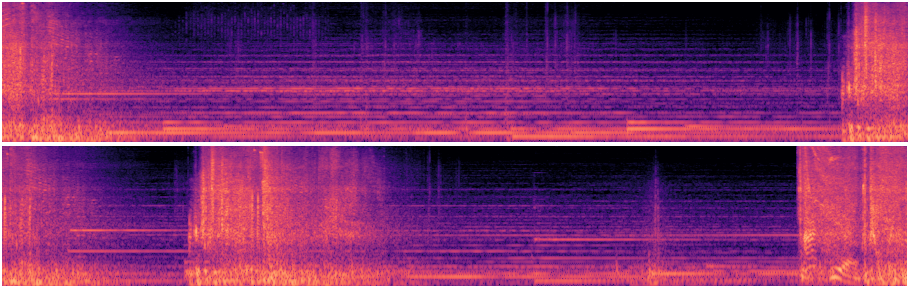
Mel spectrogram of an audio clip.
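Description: Depulso, a force-push spell cast in the Hogwarts Legacy video game, lands as several loud, sudden blasts with a booming thud. A steady musical hum runs underneath and hangs between the repeated casts.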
